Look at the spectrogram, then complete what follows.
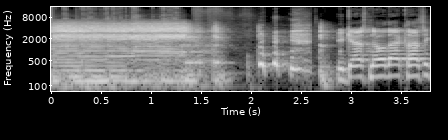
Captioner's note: laughs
